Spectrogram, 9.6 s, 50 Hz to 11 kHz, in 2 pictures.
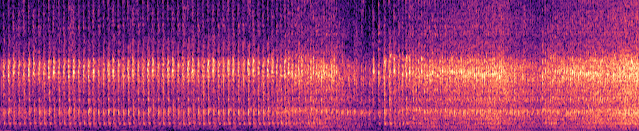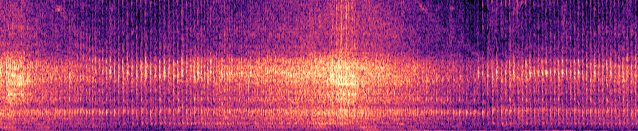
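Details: Land Rover Freelander 2 (LR2) diesel just started after PCV valve replacement: even diesel clatter at idle with a few throttle blips rising and falling smoothly, settling to a steady healthy tick-over.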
